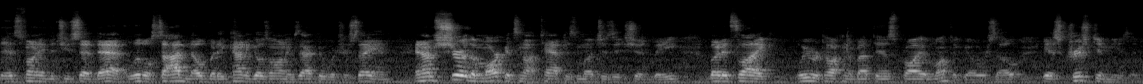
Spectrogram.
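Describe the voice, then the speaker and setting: Over noticeable background noise and audible room echo, a man at medium pitch talks at a very fast pace with ordinary pitch variation and big swings in loudness. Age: 20s. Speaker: podcast co-host. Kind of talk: casual chat.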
